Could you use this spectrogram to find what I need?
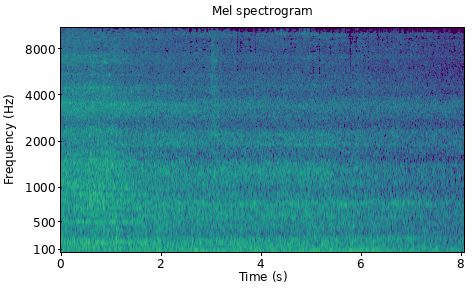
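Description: A tram rolls past with a low rumble and fades away.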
